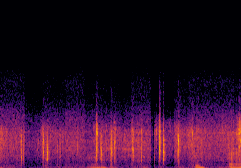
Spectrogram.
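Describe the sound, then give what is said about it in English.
An IBM punch card sorting machine runs with a steady mechanical whir and rapid, irregular clattering clicks, broken by several heavier low thumps, with no voices over it. “I can't, but this IBM machine can.”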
